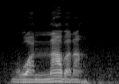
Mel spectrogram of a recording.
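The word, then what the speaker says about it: guanábana: was guanabana no guanabana guanabana the the accent is on the a in the middle anyway you guys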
